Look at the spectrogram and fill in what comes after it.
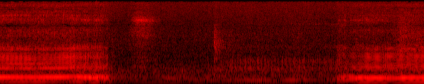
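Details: Pair of sleeping bulldogs snoring contentedly; a buzzing, tonal snore fades out, a breathy lull follows for about two seconds, then another droning snore swells in.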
